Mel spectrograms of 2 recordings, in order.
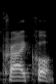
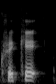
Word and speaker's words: Cricut: That's why I call it Crycut, not Cricket.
